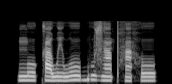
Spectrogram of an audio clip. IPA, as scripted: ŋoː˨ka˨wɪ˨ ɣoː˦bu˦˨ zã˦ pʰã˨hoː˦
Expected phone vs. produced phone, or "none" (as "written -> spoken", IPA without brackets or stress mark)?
ɣ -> w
